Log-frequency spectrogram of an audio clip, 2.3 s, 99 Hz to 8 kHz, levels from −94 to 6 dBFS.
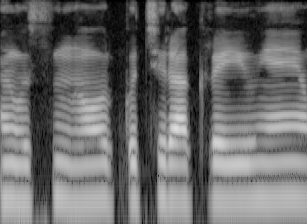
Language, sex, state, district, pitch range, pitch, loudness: Hindi, male, Uttar Pradesh, Deoria, 160-165 Hz, 165 Hz, -19 LUFS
